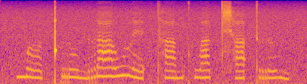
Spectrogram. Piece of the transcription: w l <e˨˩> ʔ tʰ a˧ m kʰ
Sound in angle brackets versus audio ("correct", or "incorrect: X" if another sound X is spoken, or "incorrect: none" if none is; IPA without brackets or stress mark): correct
